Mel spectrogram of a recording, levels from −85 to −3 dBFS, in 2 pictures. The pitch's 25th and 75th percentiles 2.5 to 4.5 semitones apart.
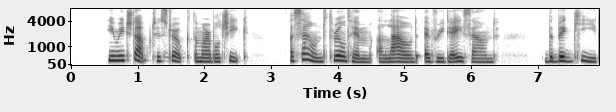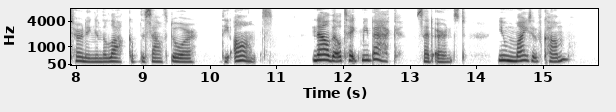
Yes: average, 4.2 semitones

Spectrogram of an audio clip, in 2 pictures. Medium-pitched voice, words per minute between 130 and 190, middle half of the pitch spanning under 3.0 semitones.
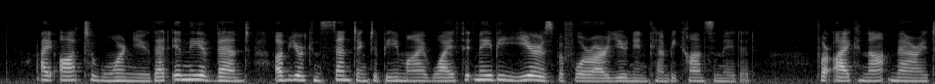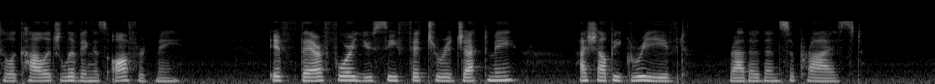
Yes: medium, 170 Hz; average, 165 wpm; narrow, 2.6 semitones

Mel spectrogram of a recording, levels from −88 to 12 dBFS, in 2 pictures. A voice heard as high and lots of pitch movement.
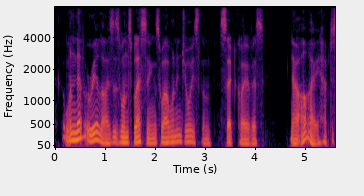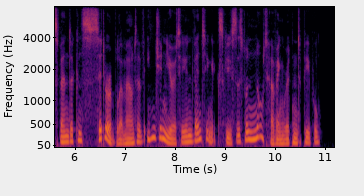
No: low, 115 Hz; wide, 6.7 semitones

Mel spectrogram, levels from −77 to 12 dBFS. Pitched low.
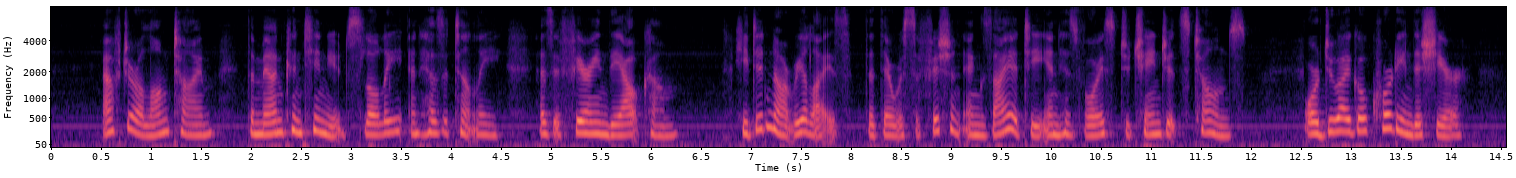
No: high, 195 Hz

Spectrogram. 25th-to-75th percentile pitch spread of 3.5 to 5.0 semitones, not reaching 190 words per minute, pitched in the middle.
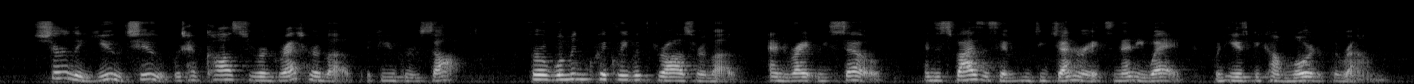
Yes: average, 3.9 semitones; average, 170 wpm; medium, 175 Hz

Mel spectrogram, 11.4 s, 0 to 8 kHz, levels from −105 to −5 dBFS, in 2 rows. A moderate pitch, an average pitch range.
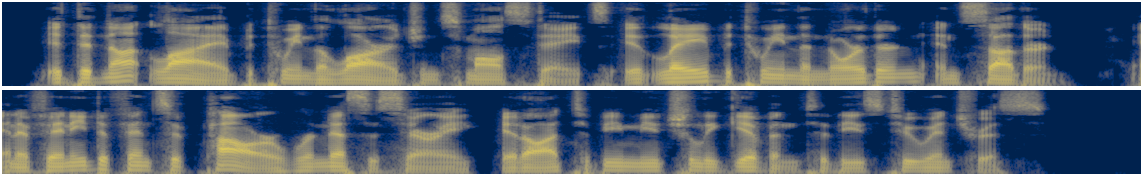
No: very low, 85 Hz; average, 3.5 semitones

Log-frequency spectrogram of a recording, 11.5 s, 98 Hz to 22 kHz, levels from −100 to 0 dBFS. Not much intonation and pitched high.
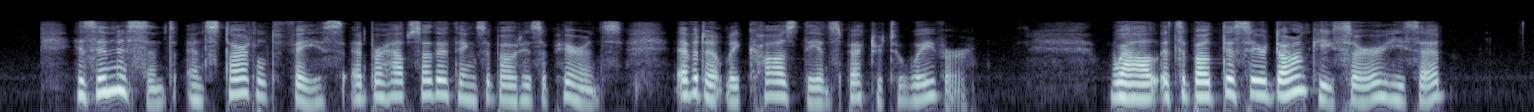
No: average, 3.9 semitones; high, 200 Hz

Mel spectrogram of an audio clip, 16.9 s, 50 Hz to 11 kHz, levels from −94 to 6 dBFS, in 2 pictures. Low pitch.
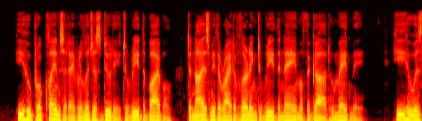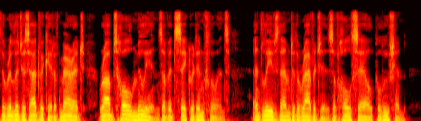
Yes: low, 100 Hz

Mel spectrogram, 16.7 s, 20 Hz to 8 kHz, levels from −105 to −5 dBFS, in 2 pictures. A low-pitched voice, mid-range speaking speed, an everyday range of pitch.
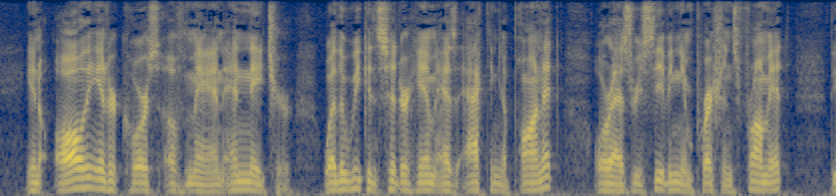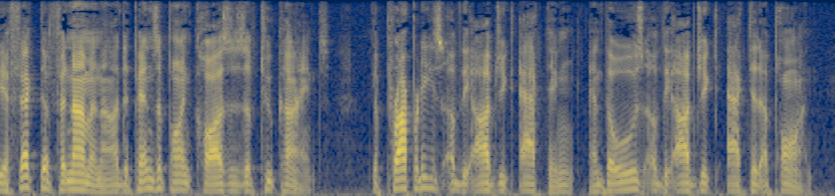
Yes: low, 115 Hz; average, 160 wpm; average, 3.3 semitones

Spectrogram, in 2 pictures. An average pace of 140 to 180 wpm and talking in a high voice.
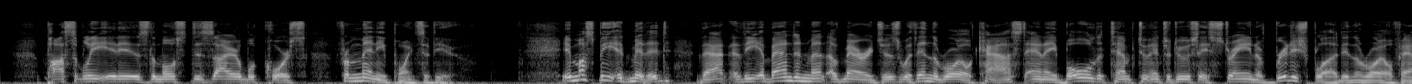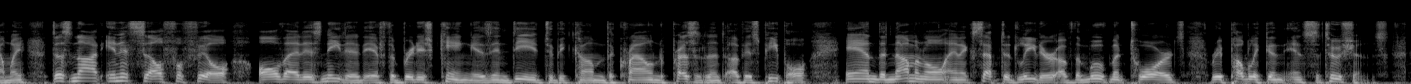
No: average, 160 wpm; low, 115 Hz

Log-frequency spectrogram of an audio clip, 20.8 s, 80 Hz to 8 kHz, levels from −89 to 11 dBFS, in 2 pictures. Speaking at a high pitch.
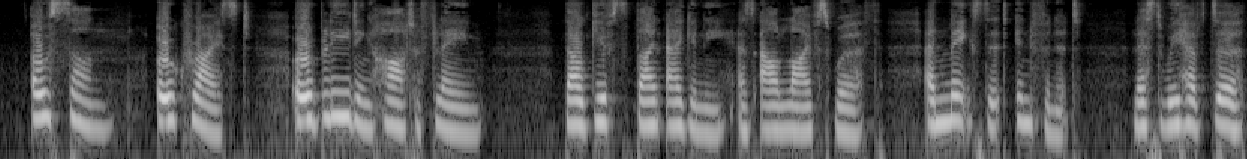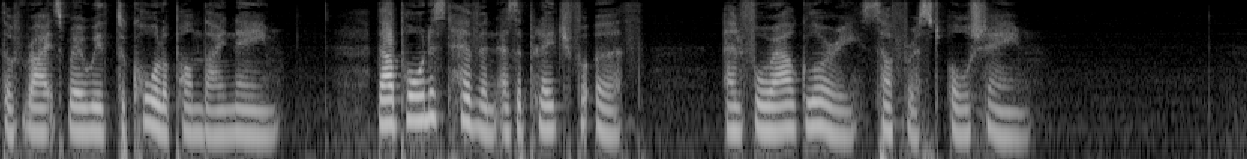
Yes: high, 195 Hz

